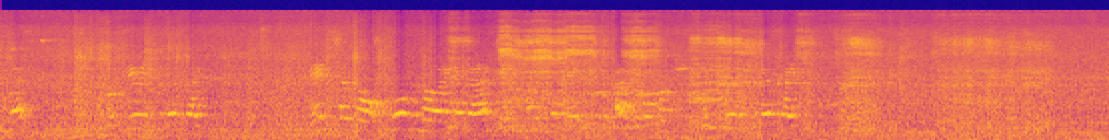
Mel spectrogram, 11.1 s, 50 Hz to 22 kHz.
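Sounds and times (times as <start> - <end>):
train wheels rumbling on rail: 0.0 - 11.0.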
